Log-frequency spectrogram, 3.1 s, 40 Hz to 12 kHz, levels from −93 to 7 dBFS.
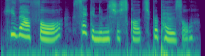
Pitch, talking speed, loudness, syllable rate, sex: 265 Hz, 115 wpm, -17 LUFS, 4.7 syllables/s, female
